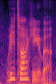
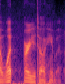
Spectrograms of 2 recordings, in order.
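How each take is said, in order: First: Acted question, pitched well up; high character voice asking what's meant; high-voiced questioning. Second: Said in the usual way. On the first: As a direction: ask it high, falling away at the end. Character line, then own echo.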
